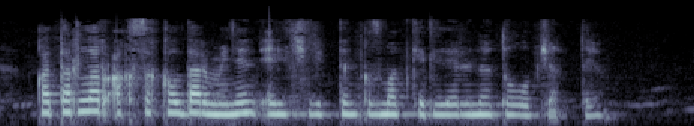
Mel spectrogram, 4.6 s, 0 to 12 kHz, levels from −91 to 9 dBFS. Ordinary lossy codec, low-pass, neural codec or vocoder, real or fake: AAC, 32 kbps; 7.2 kHz; none; real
